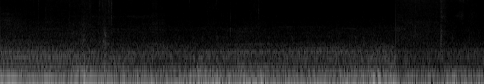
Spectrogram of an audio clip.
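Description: Car engine and road noise heard from inside the cabin while driving: a low steady hum that eases off about a second and a half in.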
